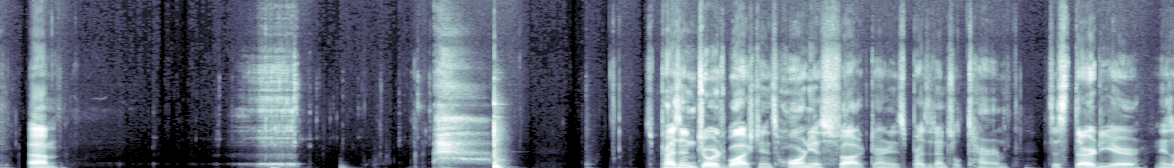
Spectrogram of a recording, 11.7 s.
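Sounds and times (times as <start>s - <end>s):
speech: 0.3s - 0.7s, 6.6s - 11.7s
person sipping a drink: 2.2s - 3.2s.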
